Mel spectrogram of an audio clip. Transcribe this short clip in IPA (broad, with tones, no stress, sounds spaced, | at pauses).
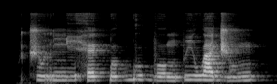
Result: t͡ʃ u˨ r ɲ i˨ h ɛ˨ k͡p ʊ˨˦ ɡ͡b u˦ b oː˨ ŋ p i˦ w a˦ d͡ʒ u˨˦ m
